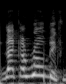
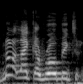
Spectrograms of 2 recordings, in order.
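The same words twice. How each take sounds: First: Aerobics lifted high, said as real aerobics; stress on aerobics. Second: Said in the usual way. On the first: Shown as a demonstration. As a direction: hit the word aerobics higher.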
